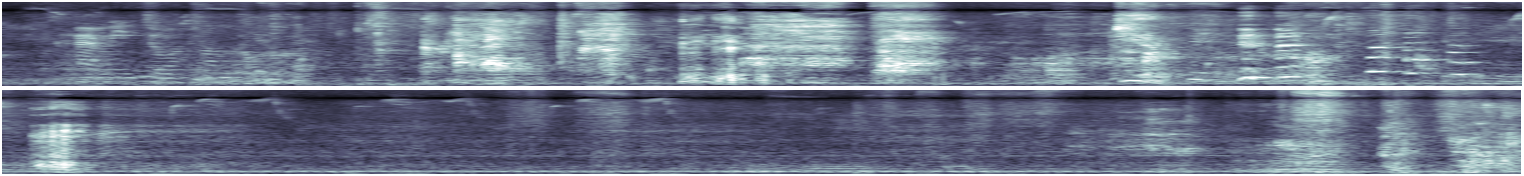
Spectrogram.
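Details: Two bulldogs, a big one and a baby cousin, play-fighting: bursts of rough growls, snorts and grunts come in irregular rushes, with a person talking in between and a steady low hum underneath.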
